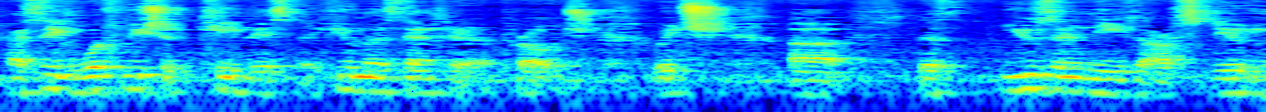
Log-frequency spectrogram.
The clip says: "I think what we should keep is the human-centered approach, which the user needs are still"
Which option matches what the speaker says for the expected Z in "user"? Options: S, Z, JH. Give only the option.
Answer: Z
